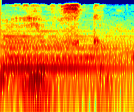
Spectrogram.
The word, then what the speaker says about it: Иваск: Владимир Варшавский в беседе с Юрием Иваском. Я делаю такое ударение в фамилии Иваска, потому что в науке об эмиграции так прижилось.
